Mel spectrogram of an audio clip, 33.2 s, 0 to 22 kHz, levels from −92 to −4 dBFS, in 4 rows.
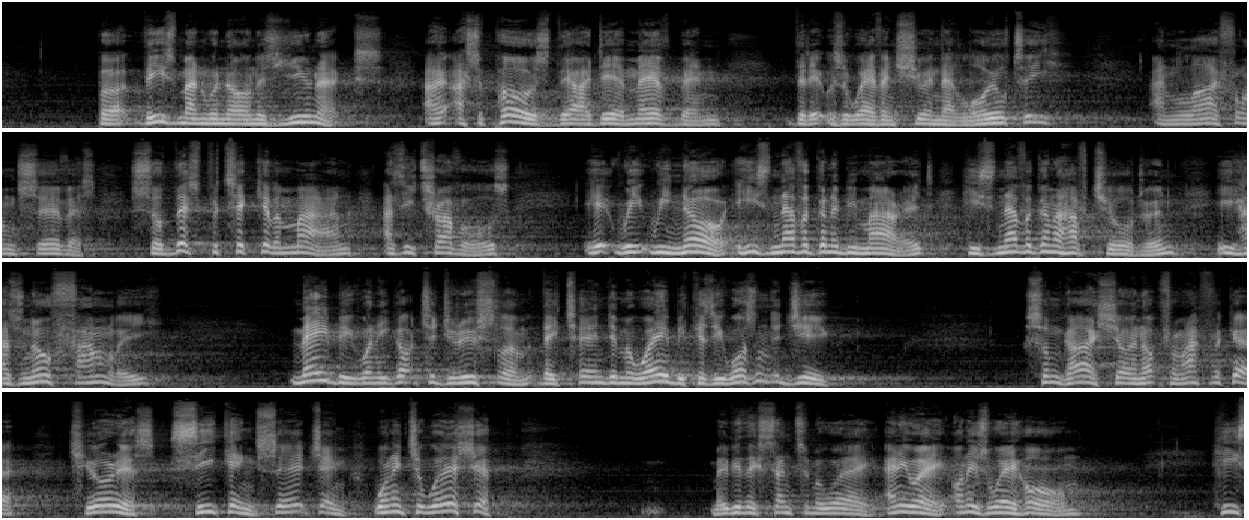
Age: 60-79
